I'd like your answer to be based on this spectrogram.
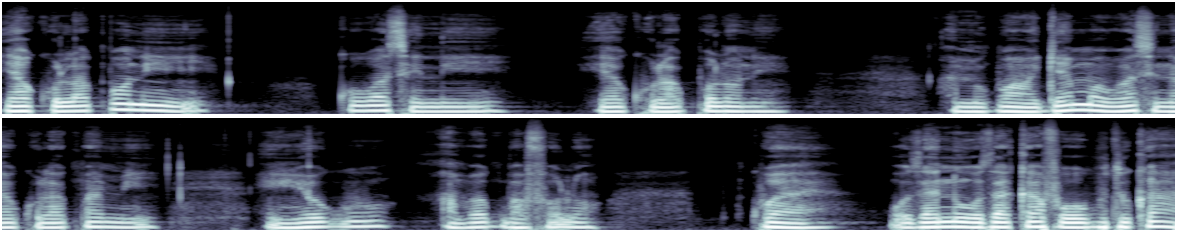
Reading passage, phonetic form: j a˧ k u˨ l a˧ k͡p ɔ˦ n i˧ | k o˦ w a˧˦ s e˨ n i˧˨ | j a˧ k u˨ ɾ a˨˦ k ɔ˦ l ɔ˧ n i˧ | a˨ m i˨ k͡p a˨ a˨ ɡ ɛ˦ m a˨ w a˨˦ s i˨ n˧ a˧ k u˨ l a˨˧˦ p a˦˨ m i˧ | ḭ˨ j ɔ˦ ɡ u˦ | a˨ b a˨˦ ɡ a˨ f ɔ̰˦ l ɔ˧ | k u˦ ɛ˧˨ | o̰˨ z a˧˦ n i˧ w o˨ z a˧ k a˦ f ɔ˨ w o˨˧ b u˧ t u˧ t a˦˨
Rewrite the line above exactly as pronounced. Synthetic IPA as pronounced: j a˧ k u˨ l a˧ k͡p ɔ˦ n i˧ | k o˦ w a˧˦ s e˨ n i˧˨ | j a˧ k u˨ l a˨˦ k͡p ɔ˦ l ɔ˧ n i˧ | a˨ m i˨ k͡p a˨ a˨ ɡ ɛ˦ m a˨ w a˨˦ s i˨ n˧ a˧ k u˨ l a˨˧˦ k͡p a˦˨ m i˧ | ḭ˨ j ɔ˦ ɡ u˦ | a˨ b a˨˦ ɡ͡b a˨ f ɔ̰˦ l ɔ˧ | k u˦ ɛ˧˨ | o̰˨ z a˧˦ n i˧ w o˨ z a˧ k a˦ f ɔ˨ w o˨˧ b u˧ t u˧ k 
